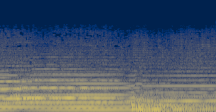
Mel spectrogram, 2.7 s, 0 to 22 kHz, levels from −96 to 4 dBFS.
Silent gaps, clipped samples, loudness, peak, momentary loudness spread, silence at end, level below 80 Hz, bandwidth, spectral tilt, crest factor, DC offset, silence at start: none; under 0.1%; -22 LUFS; -8 dBFS; 5 LU; 0 s; -28 dBFS; 6 kHz; -10 dB/octave; 12 dB; under 0.1%; 0 s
